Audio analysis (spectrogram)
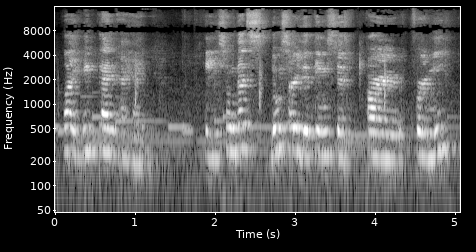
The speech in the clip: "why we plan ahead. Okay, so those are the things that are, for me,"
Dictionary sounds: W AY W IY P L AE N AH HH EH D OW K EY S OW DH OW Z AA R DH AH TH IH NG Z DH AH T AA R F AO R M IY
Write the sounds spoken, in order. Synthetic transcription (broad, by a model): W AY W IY P L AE N AH HH EH D OW K EY S OW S OW S AA R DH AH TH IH NG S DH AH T AA R F AO R M IY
